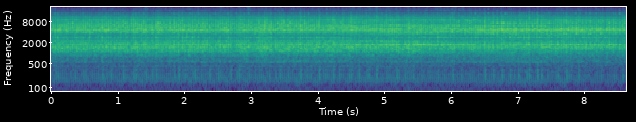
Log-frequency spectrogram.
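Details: Motorized bicycle two-stroke engine at steady speed, running fine and strong: a fast buzz with a busy metallic rattle riding over it, coming from inside the engine; the source of the rattle is unknown.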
